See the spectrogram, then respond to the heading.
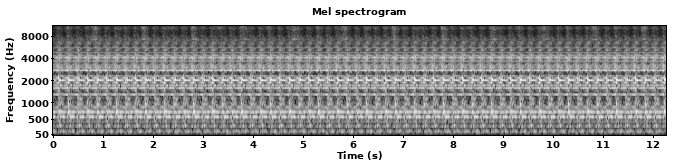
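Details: Philips 1.5T MRI scanner during a cervical spine scan; loud, steady, regular mechanical knocking and buzzing at about 78 beats a minute, typical of a running scan sequence.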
